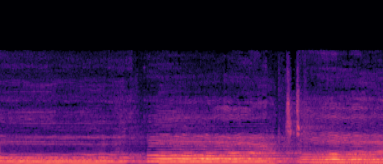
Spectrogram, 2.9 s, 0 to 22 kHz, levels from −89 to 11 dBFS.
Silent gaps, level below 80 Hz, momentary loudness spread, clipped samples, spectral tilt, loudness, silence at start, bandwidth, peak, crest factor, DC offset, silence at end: none; -60 dBFS; 8 LU; under 0.1%; -5 dB/octave; -19 LUFS; 0 s; 15.5 kHz; -6 dBFS; 14 dB; under 0.1%; 0 s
